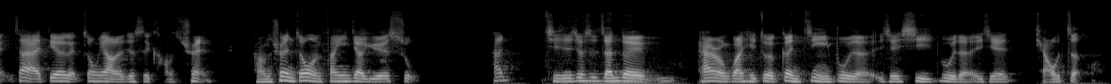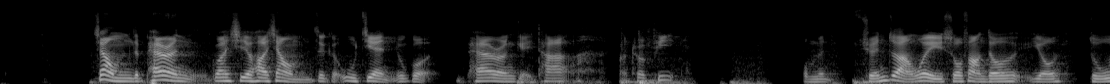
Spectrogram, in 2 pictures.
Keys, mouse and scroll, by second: 12.5 click, 14.4 click, 14.9 click, 15.6 click, 16.5 shift+click, 17.5 ctrl+p, 19.0 click, 19.7 g.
